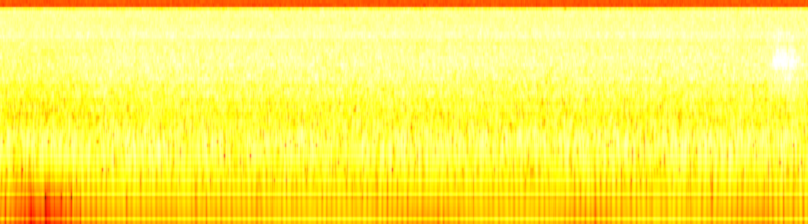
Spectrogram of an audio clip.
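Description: Steady low hum with a faint even hiss: room tone with a machine-like drone running throughout.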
